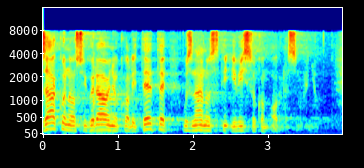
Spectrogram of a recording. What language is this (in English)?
Croatian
